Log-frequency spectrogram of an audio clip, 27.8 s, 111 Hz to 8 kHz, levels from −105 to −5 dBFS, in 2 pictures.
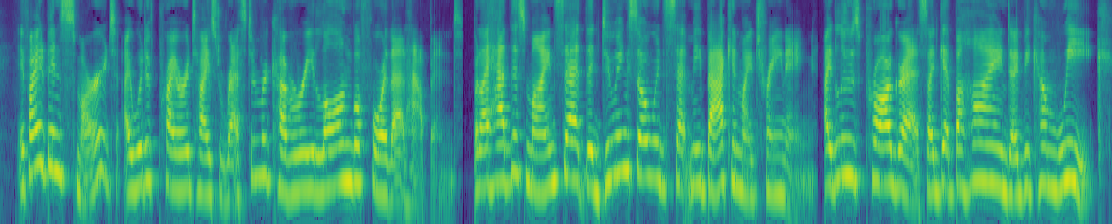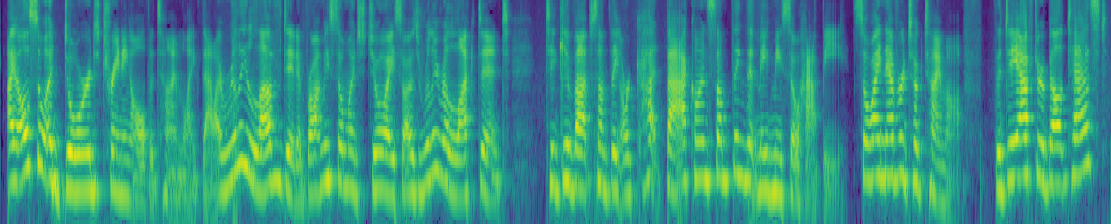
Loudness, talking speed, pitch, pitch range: -20 LUFS, 195 wpm, 240 Hz, 215-270 Hz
